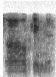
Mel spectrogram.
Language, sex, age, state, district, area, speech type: Tamil, male, 18-30, Tamil Nadu, Tirunelveli, rural, conversation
